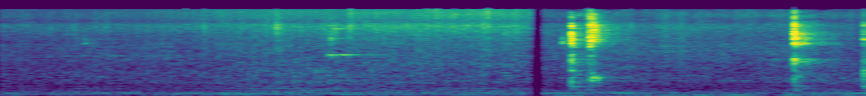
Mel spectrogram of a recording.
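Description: Pad thai noodles sizzling steadily in a hot wok as they are stir-fried. In the last couple of seconds a metal spatula scrapes and knocks against the wok a few times.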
